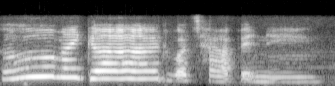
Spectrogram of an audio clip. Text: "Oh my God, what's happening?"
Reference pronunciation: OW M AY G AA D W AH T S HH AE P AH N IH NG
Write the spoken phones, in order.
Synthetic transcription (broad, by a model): OW M AY G AA D W AH T S HH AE P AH N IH NG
